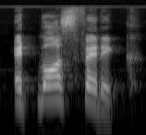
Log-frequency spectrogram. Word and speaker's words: atmospheric: all right another word atmospheric so let me break it into syllable at MOS Rick so my stress will be here atmospheric all right next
